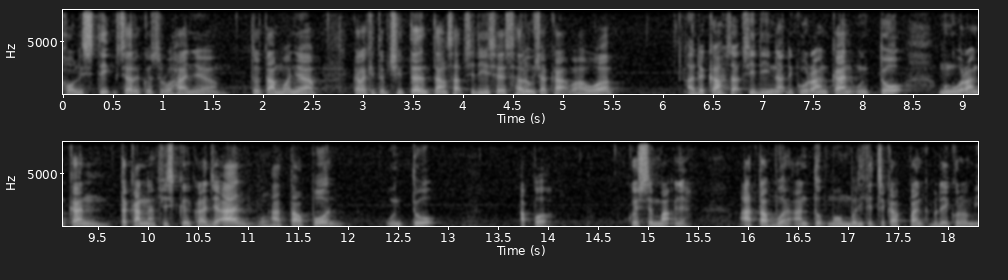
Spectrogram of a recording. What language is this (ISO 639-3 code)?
msa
